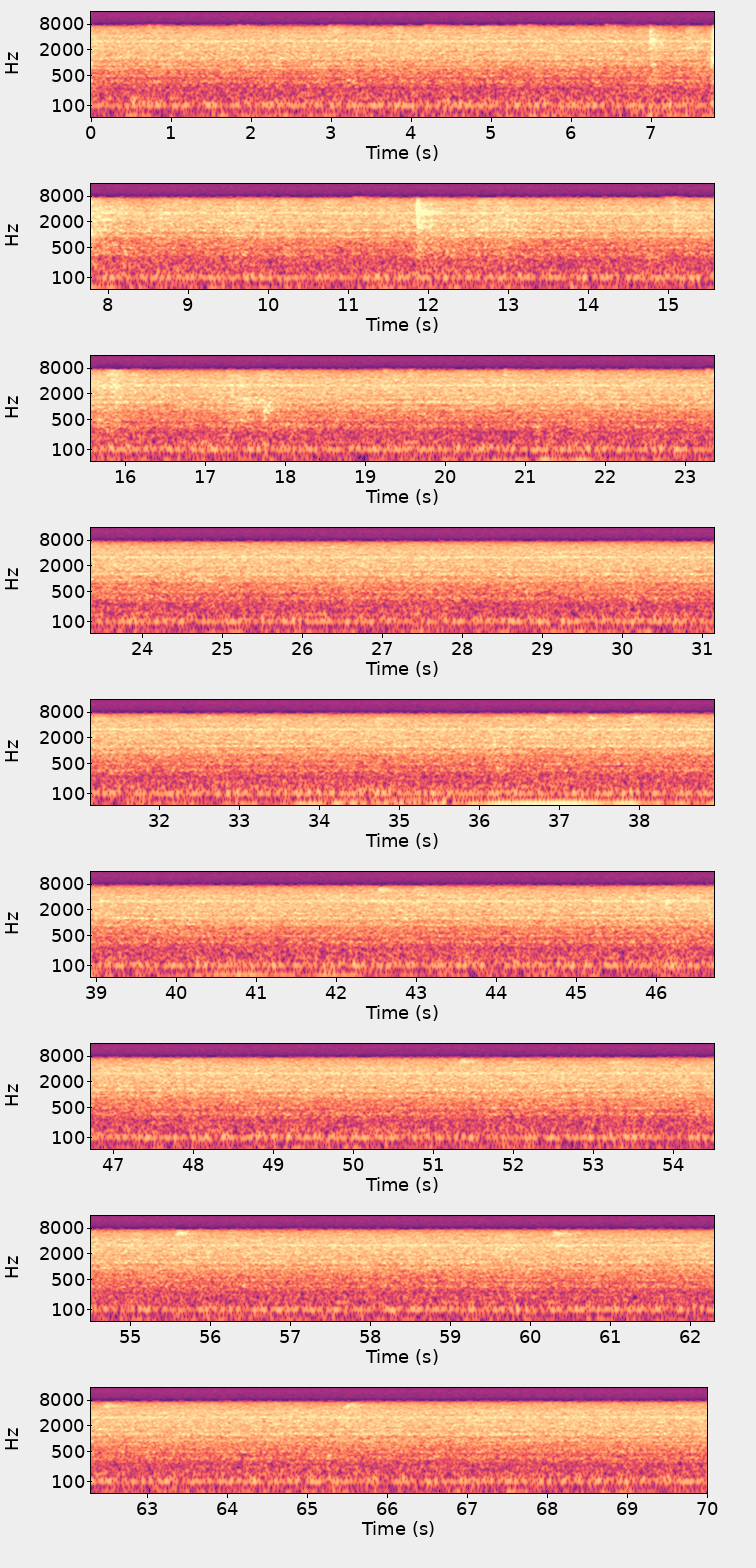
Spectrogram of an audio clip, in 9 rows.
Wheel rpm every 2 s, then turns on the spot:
0, 0, 0, 0, 0, 0, 0, 0, 0, 0, 0, 0, 0, 0, 0, 0, 0, 0, 0, 0, 0, 0, 0, 0, 0, 0, 0, 0, 0, 0, 0, 0, 0, 0, 0.
none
